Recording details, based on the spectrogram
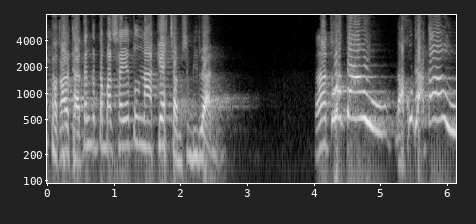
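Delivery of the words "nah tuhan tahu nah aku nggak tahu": very high, loud exclamation; squealed preaching emphasis; emphatic contrast. Real, not acted. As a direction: cry out both halves at full force. Emphatic contrast, God knows.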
